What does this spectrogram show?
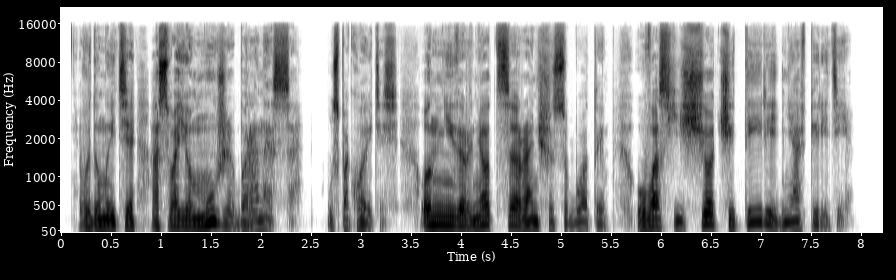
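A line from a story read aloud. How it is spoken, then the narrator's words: Undertone. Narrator (Russian): он сказал ей вполголоса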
